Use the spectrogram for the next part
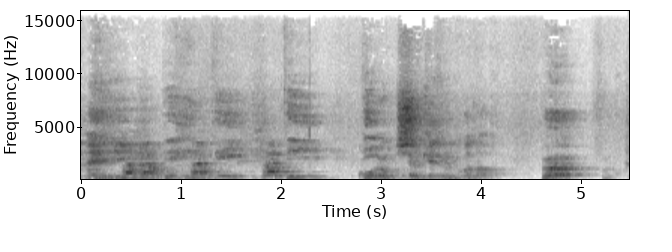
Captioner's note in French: fait un bruit d'aboiement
